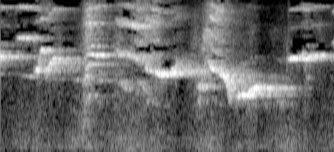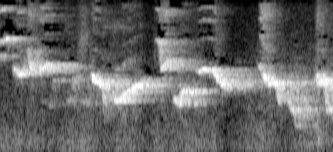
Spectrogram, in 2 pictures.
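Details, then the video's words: Forest-quality songbird song played daily as training for caged birds: loud phrases of high notes sliding steeply downward into lower whistles, repeated roughly every second in a lively, unbroken stream. "TỰ NHIÊN CHIM HÓT GIÀ RỪNG"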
